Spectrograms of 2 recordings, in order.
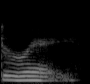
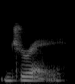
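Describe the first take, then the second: First: It begins with a clear, crisp D and R. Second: It begins with a sound like J then R. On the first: The speaker calls it right. "I want to hear the D and the R" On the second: The speaker calls it wrong. "if you say it sloppily, it'll sound like a J R"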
